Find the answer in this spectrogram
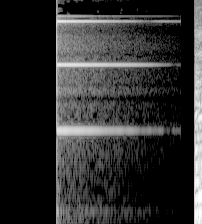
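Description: A single bell-like metallic ding, struck once about half a second in and ringing out with a few high, clear tones that fade over about a second. Near the end, loud voices and music cut in suddenly.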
